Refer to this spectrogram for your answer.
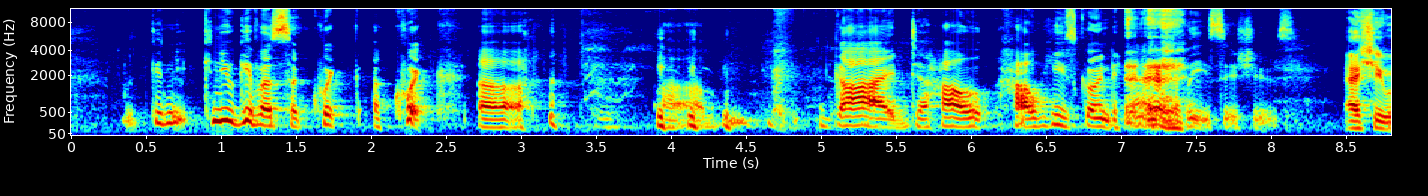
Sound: chuckles

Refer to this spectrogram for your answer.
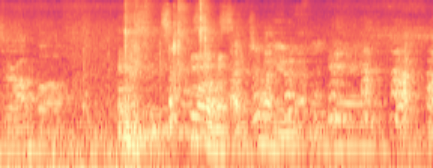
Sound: laughing

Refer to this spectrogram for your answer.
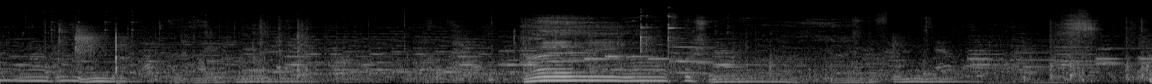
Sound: drunkenly humming

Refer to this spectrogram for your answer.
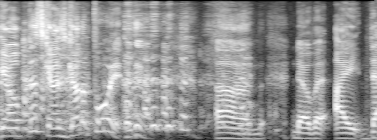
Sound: everyone laughs

